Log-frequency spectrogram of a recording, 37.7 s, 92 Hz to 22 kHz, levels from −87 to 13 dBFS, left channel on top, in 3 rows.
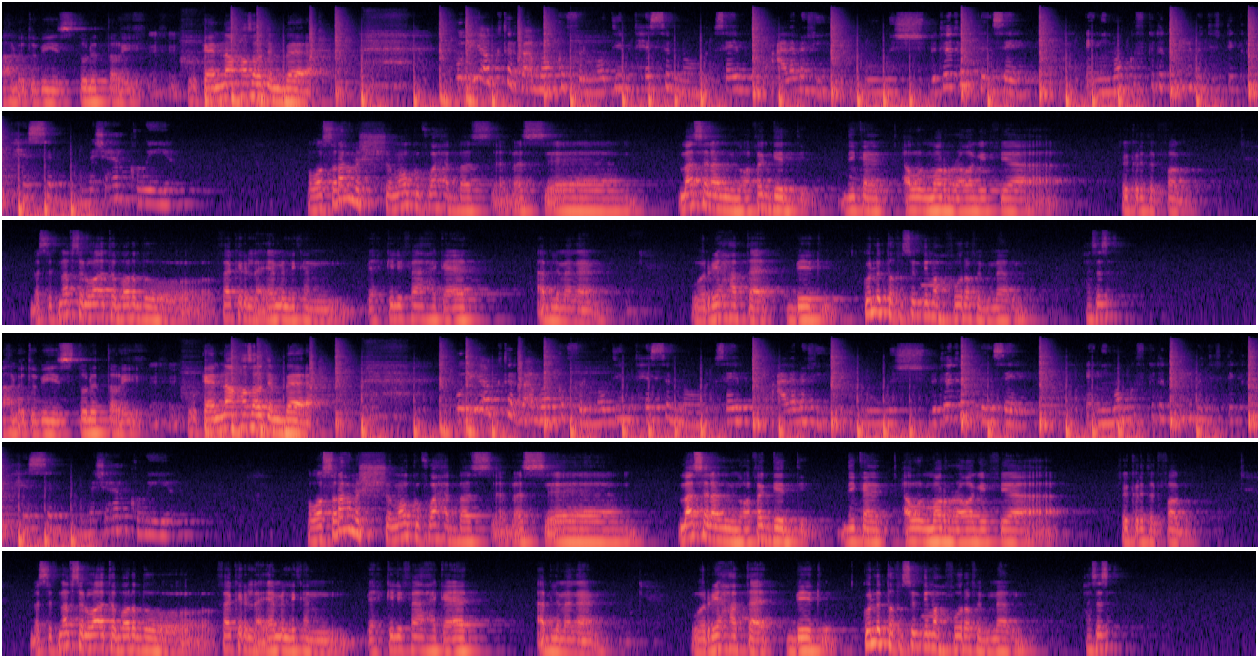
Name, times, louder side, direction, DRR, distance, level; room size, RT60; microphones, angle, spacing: voice 1, 0.0-1.4 1.9-3.2 15.6-19.0 19.3-23.1 23.8-24.5 25.4-29.9 30.5-31.2 32.0-33.5 33.7-35.4 36.0-36.2, right 2 dB, 20° right, 0.3 m, -23 dB
voice 2, 1.5-1.8 3.6-10.3 10.8-14.3 21.0-21.3 31.3-31.4 34.3-34.5, right 1 dB, 45° left, 1.4 m, -32 dB
sound 1, 1.8-13.5, right 1 dB, 20° left, 1.1 m, -26 dB
16.5 x 8.1 x 4.3 m
head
